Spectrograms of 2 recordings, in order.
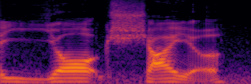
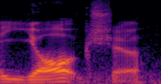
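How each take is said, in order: First: The ending is said like the word shire. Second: The ending is said like the word sure. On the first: This is not how the speaker's region says it. The speaker calls it wrong. "I don't say Yorkshire" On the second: This is how the speaker's region says it. The speaker calls it right. "I say Yorkshire"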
